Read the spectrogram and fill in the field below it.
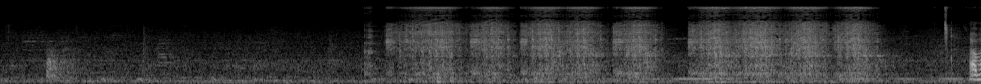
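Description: A sewing machine stitches a straight seam on a baby frock's sleeves, starting after a quiet pause and running in a steady mechanical whir with short rhythmic surges and brief stops.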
